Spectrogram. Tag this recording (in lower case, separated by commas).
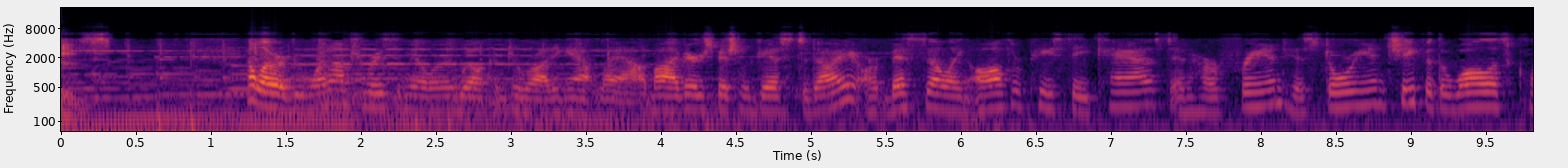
speech, music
